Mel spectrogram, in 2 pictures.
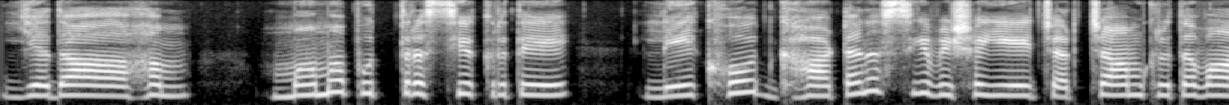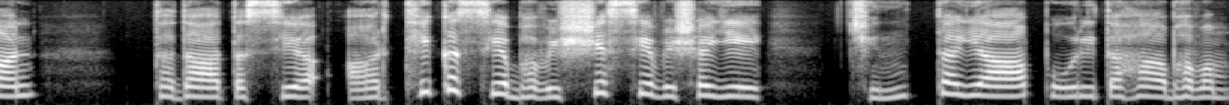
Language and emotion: Sanskrit, sad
